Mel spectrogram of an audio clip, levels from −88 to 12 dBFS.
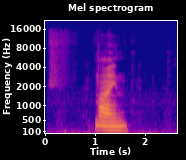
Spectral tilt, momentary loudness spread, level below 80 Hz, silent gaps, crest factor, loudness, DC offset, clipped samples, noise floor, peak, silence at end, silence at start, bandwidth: -6 dB/octave; 24 LU; -52 dBFS; none; 20 dB; -18 LUFS; under 0.1%; under 0.1%; -53 dBFS; -2 dBFS; 1 s; 0.1 s; 16 kHz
